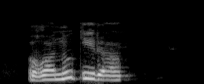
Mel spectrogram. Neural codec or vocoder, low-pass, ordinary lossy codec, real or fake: none; 7.2 kHz; MP3, 64 kbps; real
